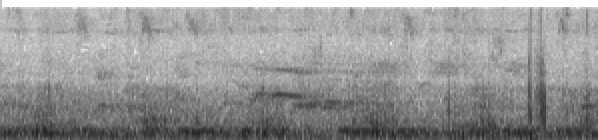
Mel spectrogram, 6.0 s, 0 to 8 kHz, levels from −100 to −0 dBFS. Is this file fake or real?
real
